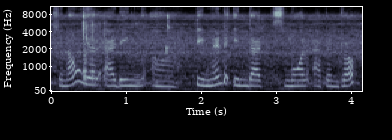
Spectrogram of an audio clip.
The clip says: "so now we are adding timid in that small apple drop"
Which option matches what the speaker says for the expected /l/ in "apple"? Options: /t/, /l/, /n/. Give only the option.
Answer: /n/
